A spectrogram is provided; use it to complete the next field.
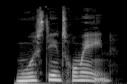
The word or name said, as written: murstensroman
